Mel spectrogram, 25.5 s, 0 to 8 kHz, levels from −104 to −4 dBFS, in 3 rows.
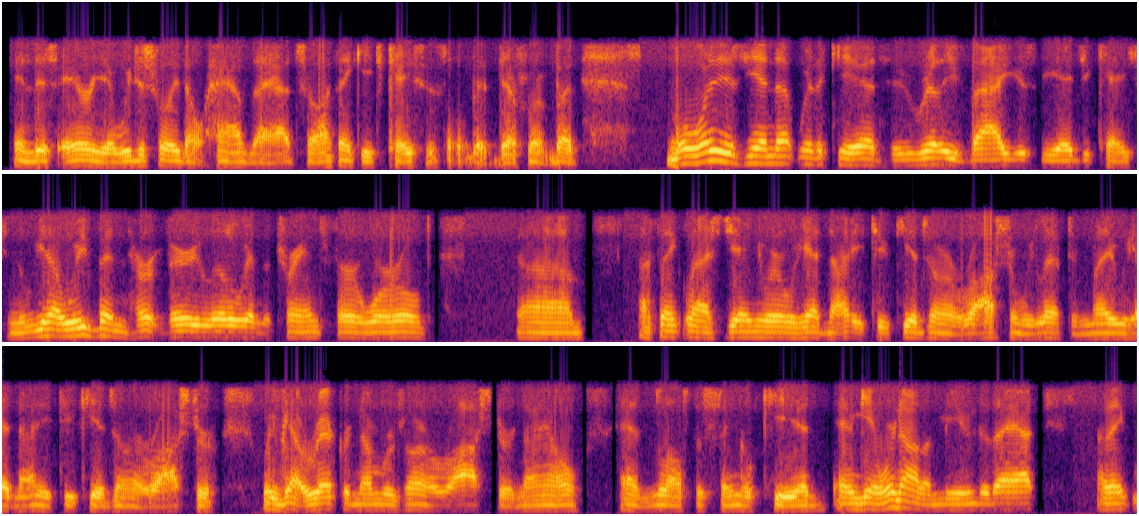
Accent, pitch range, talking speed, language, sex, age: American, 90-115 Hz, 220 wpm, English, male, 50-69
